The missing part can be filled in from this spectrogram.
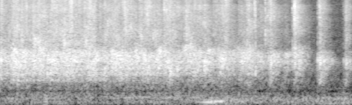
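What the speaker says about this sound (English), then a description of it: "Give him a round of applause of appreciation." A roomful of people applauds a police commander at a district community police awards evening. Loud, dense clapping runs steadily throughout and only starts to break up into separate claps in the final second.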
